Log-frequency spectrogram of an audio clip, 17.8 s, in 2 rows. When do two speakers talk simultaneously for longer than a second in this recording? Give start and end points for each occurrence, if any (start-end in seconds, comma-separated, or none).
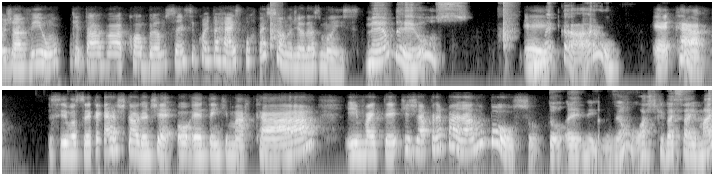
none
